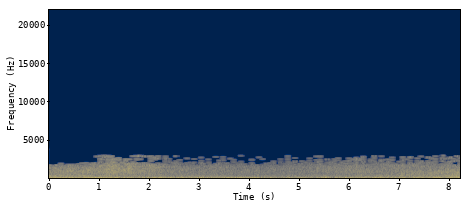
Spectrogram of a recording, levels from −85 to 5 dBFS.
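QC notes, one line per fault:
throughout: MP3 compression. The audio sounds dull and muffled, with nothing above 3 kHz and a heavy watery, swirling texture as faint detail flickers in and out. This is likely a bit-starved MP3 encoder cutting the treble and zeroing weak frequency lines, which fits a bitrate near 8 kbps.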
